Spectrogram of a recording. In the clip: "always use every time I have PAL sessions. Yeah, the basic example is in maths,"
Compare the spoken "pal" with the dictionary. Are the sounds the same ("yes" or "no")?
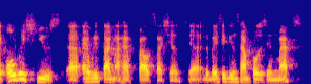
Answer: no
